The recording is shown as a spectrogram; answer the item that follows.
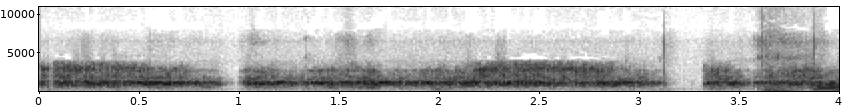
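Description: Darth Vader-themed voicemail greeting playing over a phone's speaker: a loud, hissing sound in three long stretches, broken briefly about a second in and again about three seconds in, sounding thin and cut-off as a phone line does.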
